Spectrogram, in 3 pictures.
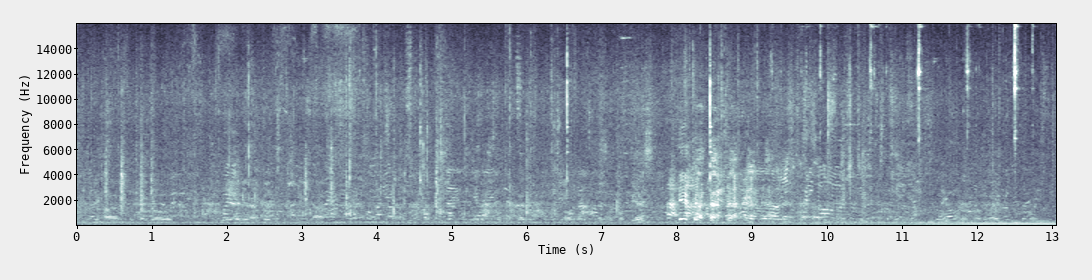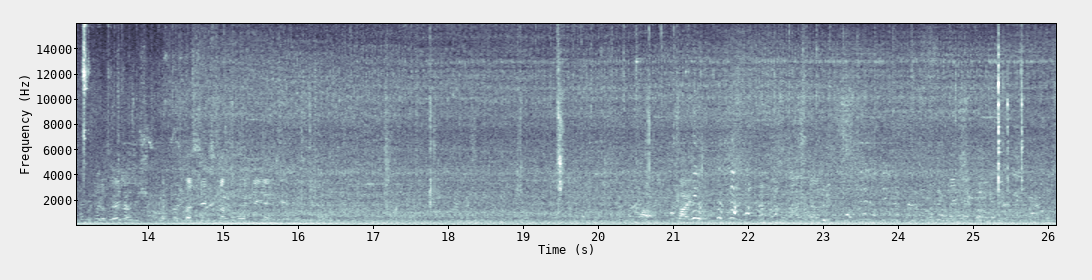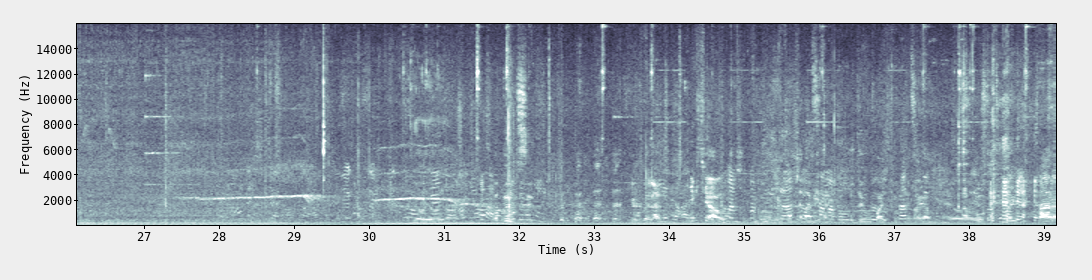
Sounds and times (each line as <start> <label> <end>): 7.4 trailer power transformer trembling with deep drone 39.1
